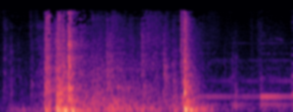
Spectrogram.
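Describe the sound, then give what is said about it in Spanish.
A door pulled shut as someone leaves a room in a thriller film: a dull, muffled thunk followed by a second firm thud, then a faint sustained tone as the sound settles. “Lanzándole un beso a Casey, se marcha cerrando la puerta tras de sí.”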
